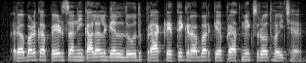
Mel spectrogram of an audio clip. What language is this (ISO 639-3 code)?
mai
